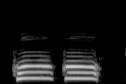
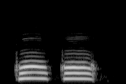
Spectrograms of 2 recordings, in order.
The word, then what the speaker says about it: 高校: うを入れると言いにくいので、高校と伸ばすように言ってみましょう。高校です。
